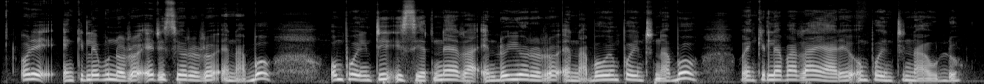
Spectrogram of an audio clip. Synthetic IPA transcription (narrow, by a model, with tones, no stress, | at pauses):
o˦ɾe˨e˨ŋki˦le˦βu˦no˨ɾo˦ʔe˦ti˦si˦o˦ɾo˨ɾo̰˦ʔɛ̰˨na̰˨bo˦o˦mpo˦i˨nti˦ʔi˨si˨e˨tnɛ˦ɾa˨ʔe˨ndo˦jo˦ɾo˨ɾo̰˦ʔɛ˨na̰˨bo˦we˦mpo˦i˨nti˨na̰˨bo˦wɛ˦ŋkɪ˦lɛ˦βa˦ɾa˦ja˨ɾɪ˦ʔo̰˦mpo˦i˨nti˦na̰˨ṵ˦do˦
